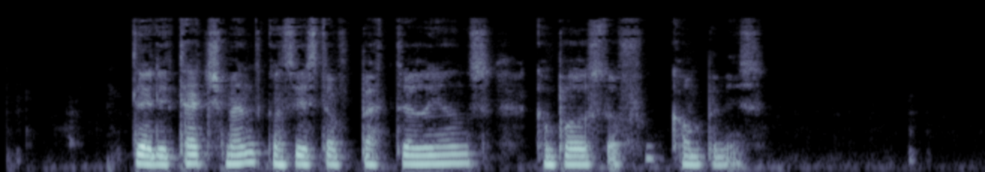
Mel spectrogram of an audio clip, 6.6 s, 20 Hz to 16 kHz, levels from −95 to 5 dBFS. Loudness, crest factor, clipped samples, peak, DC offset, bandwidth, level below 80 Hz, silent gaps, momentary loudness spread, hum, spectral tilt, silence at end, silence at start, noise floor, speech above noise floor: -25 LUFS; 20 dB; under 0.1%; -6 dBFS; under 0.1%; 11.5 kHz; -58 dBFS; none; 15 LU; none; -7 dB/octave; 1.55 s; 0.9 s; -70 dBFS; 46 dB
